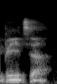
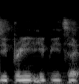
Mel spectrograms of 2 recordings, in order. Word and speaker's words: Ibiza: The thing is that if you say it Ibiza like a Spanish person, you sound like an Yeah. asshole because you sound snooty. Uh, I just call it Ibiza, which I'm pronouncing like a Puerto Rican person, Ibiza.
